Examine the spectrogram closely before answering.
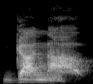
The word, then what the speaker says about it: ganav: And the root letters we have to talk about today are the Hebraic equivalents of G, N, and V. We'll pronounce it ganav.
